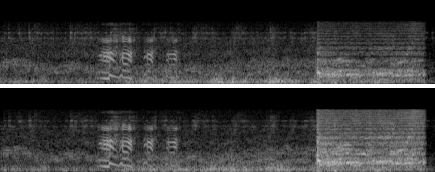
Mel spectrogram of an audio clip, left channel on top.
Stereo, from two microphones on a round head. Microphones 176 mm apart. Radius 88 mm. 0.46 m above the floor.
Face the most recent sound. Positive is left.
turn(degrees=-50)  # may be behind; listen again after turning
